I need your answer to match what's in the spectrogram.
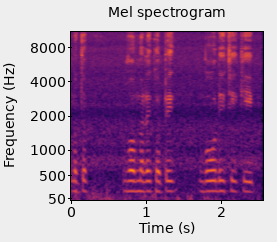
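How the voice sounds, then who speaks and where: A woman's voice: medium pitch, monotone, normal speed, mellow, close to an everyday voice. A woman voicing a shy, tomboyish young woman who stammers and hesitates, with traffic noise behind. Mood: hesitant.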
